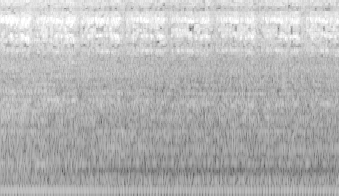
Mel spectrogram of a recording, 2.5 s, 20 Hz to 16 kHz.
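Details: Mercedes SLK350 R171 engine at idle: faint, high, pulsing squeak over steady idle from the belt drive; tensioner pulley seen wobbling, fixed by replacing the tensioner and two idler pulleys.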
